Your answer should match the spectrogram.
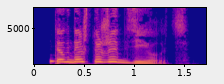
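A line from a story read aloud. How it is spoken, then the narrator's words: Hurt sobbing. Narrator (Russian): всхлипнула обиженно Дерра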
